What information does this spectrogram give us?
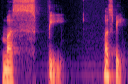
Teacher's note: But if you link the words, you pronounce it must be, must be. The T is silent because it's between consonants when you link the words. Must be. Link the sounds s with a b.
